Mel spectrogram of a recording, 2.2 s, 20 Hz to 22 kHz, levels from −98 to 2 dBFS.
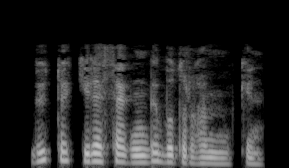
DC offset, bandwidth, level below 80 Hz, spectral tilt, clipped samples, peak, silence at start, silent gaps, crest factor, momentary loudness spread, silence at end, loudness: under 0.1%; 7.6 kHz; -72 dBFS; -7 dB/octave; under 0.1%; -14 dBFS; 0.25 s; 0.38-0.42 s, 1.76-1.80 s; 18 dB; 9 LU; 0.2 s; -32 LUFS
